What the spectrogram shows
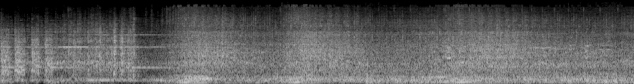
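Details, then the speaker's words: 1967 Jaguar 420 Saloon with rebuilt 4.2 L six, stainless mufflers, fully serviced: brief cranking catches into a steady, even idle that just purrs, with no misses or ticking; normal start and idle. "sounds great just purrs huh very rare to see the air conditioning too huh"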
